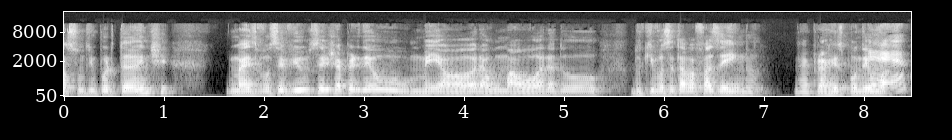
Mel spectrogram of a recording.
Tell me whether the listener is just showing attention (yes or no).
yes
